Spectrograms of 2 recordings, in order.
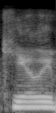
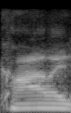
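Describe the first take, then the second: First: The first vowel sounds like 'ee'. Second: The first vowel sounds like 'eye'. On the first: The speaker calls it wrong. "It's it sounds like Keely" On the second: The speaker calls it right. "but it's actually Kylie"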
